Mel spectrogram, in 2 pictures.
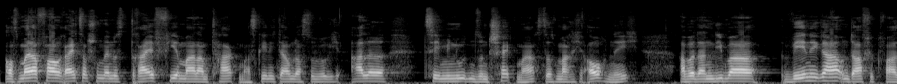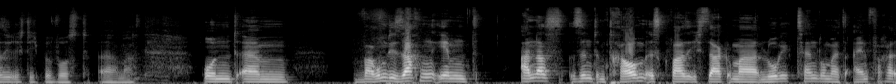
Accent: German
